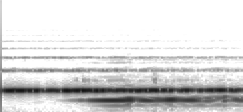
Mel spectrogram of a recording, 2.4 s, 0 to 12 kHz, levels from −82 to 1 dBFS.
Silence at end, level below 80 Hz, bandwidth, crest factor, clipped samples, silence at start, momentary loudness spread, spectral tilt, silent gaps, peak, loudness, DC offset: 0 s; -68 dBFS; 2.8 kHz; 8 dB; under 0.1%; 0 s; 4 LU; -10.5 dB/octave; none; -4 dBFS; -14 LUFS; under 0.1%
